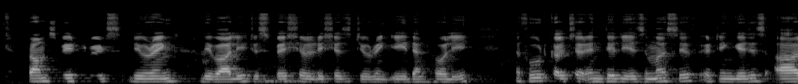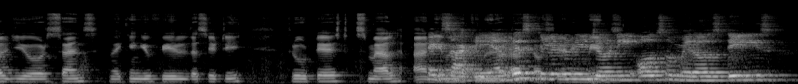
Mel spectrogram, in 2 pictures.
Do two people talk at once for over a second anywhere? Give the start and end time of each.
12.2-14.2

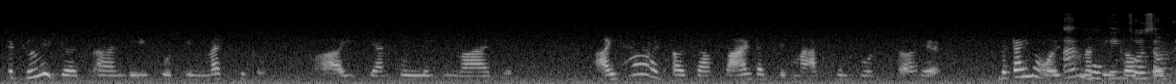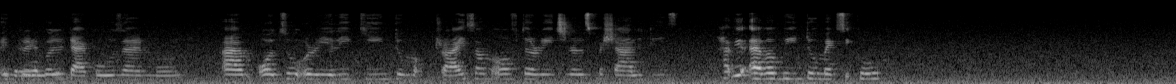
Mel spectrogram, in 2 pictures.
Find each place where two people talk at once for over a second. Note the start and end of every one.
10.6-12.6

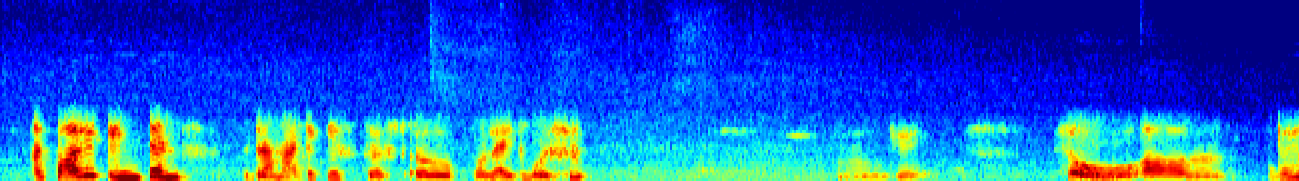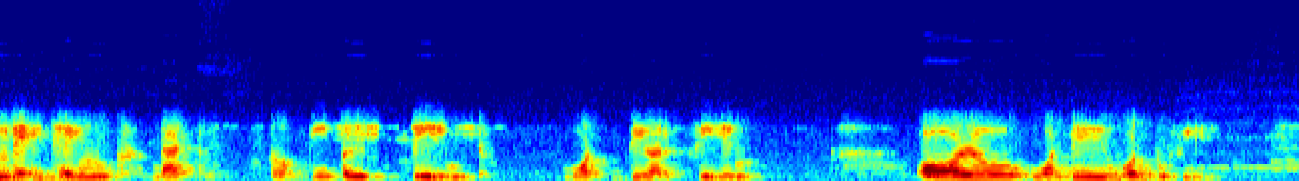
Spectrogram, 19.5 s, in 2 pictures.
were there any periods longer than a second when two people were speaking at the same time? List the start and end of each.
none

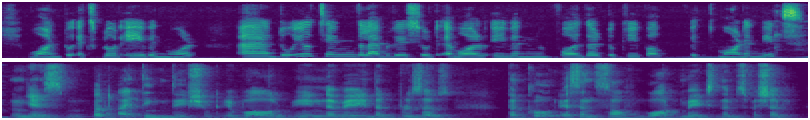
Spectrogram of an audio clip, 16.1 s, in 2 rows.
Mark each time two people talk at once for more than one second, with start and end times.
none

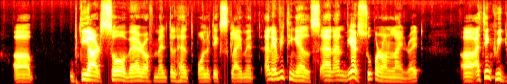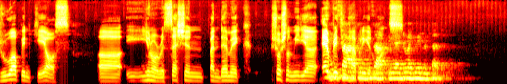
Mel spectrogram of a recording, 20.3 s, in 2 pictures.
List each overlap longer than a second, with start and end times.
16.7-18.2

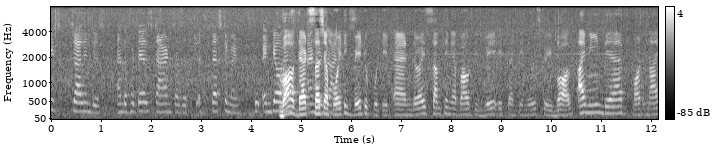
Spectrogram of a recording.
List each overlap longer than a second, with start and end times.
4.6-6.1

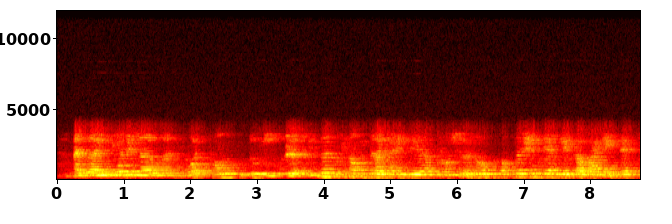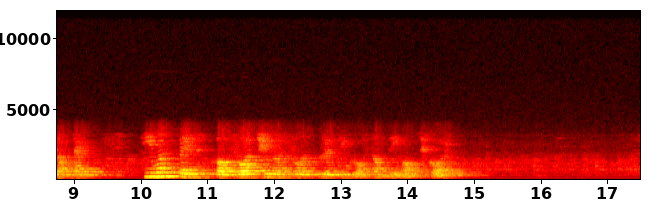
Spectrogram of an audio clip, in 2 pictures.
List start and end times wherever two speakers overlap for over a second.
3.9-5.2

